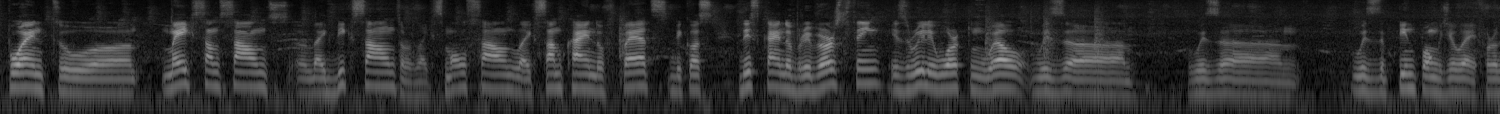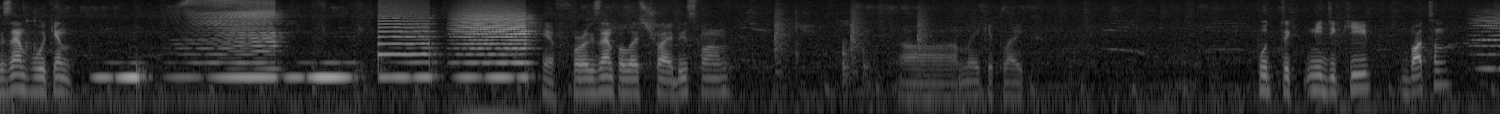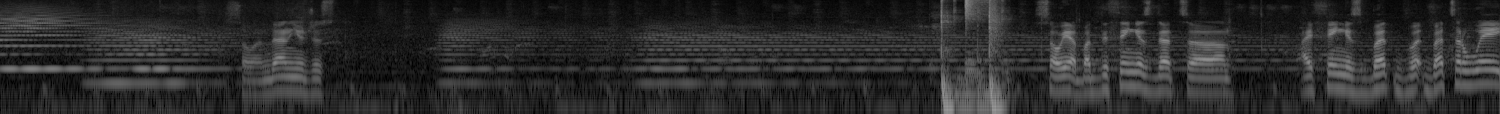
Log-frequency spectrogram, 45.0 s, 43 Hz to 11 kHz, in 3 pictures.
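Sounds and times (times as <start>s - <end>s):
synthesizer pad with filter sweep: 15.9s - 20.4s, 34.4s - 39.4s.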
